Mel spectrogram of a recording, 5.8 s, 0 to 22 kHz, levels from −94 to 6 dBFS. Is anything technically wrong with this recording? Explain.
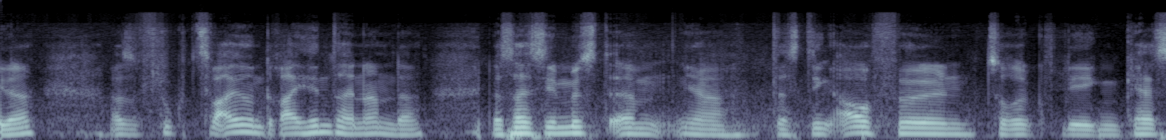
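No, nothing technically wrong can be heard here, as the signal stays steady and intact throughout with no audible technical faults.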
